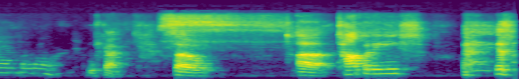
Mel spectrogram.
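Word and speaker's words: Tahpanhes: Okay, so Topanese is how it's pronounced.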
